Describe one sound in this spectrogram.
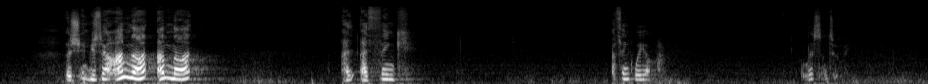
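A man preaches into a microphone, speaking in short, emphatic phrases with pauses between them.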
